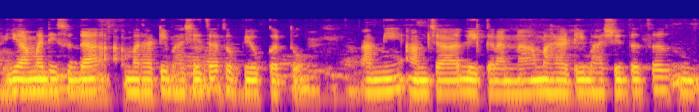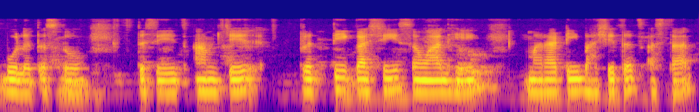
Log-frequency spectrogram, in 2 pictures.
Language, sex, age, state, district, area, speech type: Marathi, female, 30-45, Maharashtra, Hingoli, urban, spontaneous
